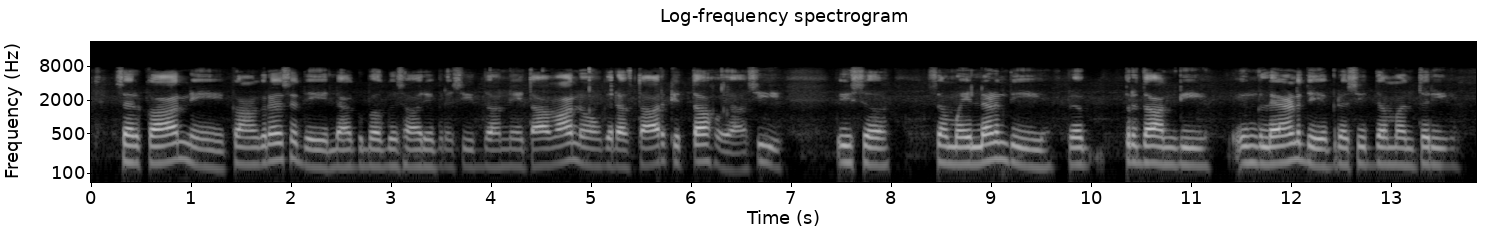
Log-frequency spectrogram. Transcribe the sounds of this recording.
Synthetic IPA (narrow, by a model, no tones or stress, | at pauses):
səɾkaːɾneːkãːŋɡɾəsd̪eːləɡbʱəɡsaːɾeːpɾəsɪd̪ʱneːt̪aːʋãːnũːɡɪɾəpʰt̪aːɾkiːt̪aːɦoːjaːsiː | ɪs | səmeːləɳd̪iː | pɾəd̪aːnɡiː | ɪ̃ŋɡlɛ̃ːɳɖd̪eːpɾəsɪd̪ʱmənt̪ɾiː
